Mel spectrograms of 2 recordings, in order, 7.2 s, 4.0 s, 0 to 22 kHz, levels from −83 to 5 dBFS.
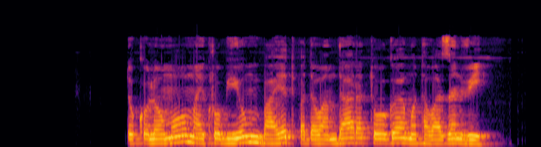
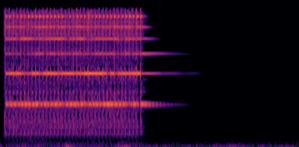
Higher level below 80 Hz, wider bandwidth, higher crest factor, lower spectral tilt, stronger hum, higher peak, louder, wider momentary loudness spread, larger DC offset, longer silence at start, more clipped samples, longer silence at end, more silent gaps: first, -44 dBFS vs -64 dBFS; second, 8.2 kHz vs 17.5 kHz; second, 12 dB vs 20 dB; first, -6.5 dB/octave vs 5 dB/octave; neither; first, 0 dBFS vs -8 dBFS; first, -11 LUFS vs -21 LUFS; first, 5 LU vs 2 LU; neither; first, 1.7 s vs 0.05 s; neither; second, 0.7 s vs 1.85 s; neither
